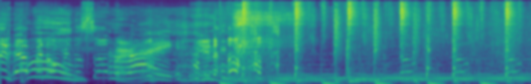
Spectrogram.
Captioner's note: everyone laughing; upbeat music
